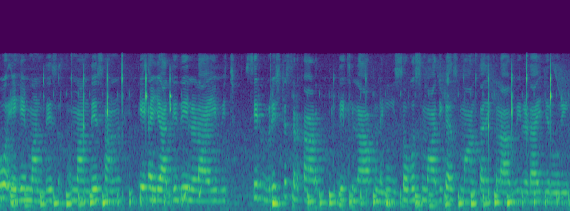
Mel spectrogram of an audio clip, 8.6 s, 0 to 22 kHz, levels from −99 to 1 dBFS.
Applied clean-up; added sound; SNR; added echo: none; Bathtub (filling or washing) / Gurgling; 0 dB; none.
